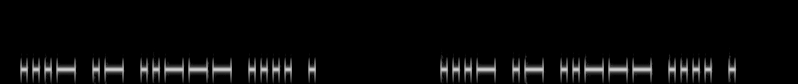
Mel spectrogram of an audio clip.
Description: Morse code, heard as a keyed tone, about 20 wpm, 700 Hz. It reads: VA2HE VA2HE
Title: DXCC-100 Call Signs - 5 Characters - Repeated 2x - 20wpm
